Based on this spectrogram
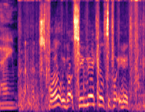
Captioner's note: speaker chuckling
